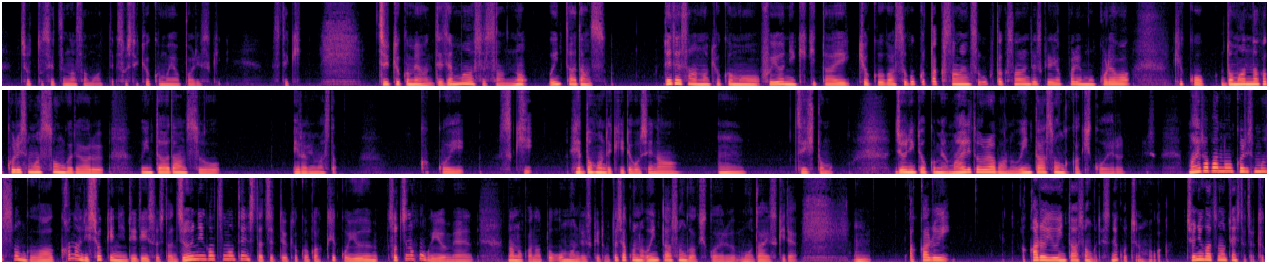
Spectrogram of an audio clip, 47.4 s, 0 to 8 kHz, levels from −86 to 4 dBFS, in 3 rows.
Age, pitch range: 40-59, 155-220 Hz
